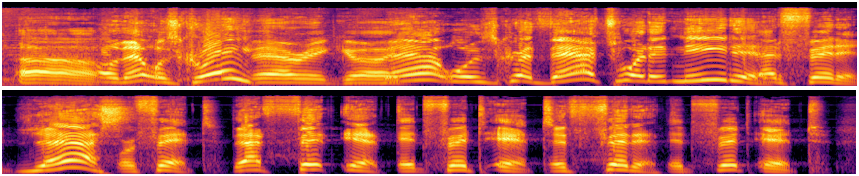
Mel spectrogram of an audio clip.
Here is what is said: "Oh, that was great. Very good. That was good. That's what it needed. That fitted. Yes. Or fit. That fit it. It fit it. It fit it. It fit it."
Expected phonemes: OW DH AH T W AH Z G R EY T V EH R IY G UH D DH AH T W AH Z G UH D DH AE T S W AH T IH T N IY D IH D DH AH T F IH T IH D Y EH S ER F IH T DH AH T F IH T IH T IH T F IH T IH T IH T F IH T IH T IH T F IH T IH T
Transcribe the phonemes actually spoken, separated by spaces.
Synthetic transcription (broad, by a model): OW DH AH T W AH Z G R EY T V EH R IY G UH D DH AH T W AH Z G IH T DH AE T S W AH T IH T N IY D IH D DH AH T F IH T IH D Y EH S ER F IH T DH AH T F IH T IH T IH T F IH T IH T IH T F IH T IH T IH T F IH T IH T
